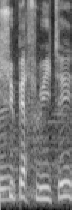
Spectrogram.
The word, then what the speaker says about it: superfluité: Ça se prononce comme ça, fluité? Oui, superfluité.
